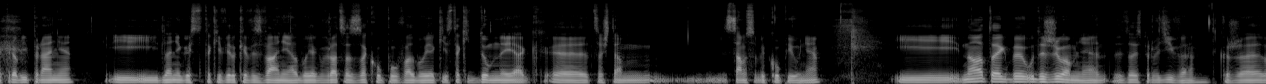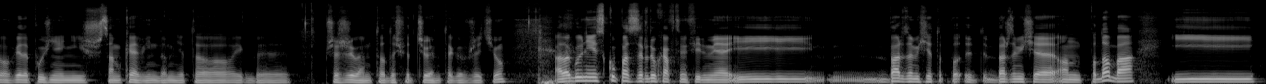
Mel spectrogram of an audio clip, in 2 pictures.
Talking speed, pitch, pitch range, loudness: 175 wpm, 105 Hz, 95-120 Hz, -28 LUFS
